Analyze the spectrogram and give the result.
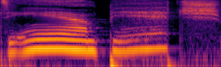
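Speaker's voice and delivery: passing mutter under the breath. Retelling a stranger's remark while walking by: imitating muttering under breath. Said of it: "says under his breath as he's walking by me".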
